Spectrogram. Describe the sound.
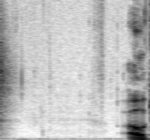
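After near silence, a brief burst of voice is followed by one sharp, loud hand clap right at the end, made to sync the audio and video of a recording.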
